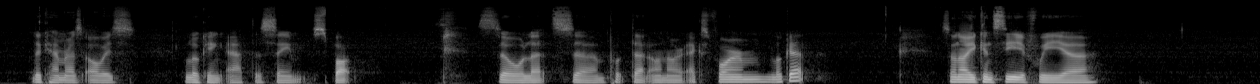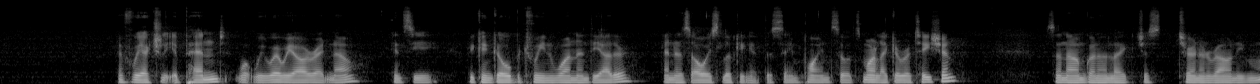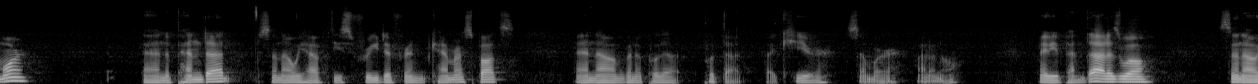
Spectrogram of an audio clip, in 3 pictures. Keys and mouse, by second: 1.4 click, 3.0-4.0 typing, 3.8-6.2 drag, 6.6 click, 7.2 click, 7.5-7.9 typing, 8.1 click, 9.1-9.5 typing, 9.3 click, 9.6 click, 10.2 click, 12.3-13.9 drag, 14.5-20.9 drag, 14.5 typing, 21.6 drag, 22.4 click, 23.0-25.3 drag, 26.8-29.7 drag, 28.1 typing, 30.3-31.9 drag, 31.9 right click, 32.6 click, 32.9 right click, 33.2-34.2 drag, 35.5 drag, 36.1-37.7 drag.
